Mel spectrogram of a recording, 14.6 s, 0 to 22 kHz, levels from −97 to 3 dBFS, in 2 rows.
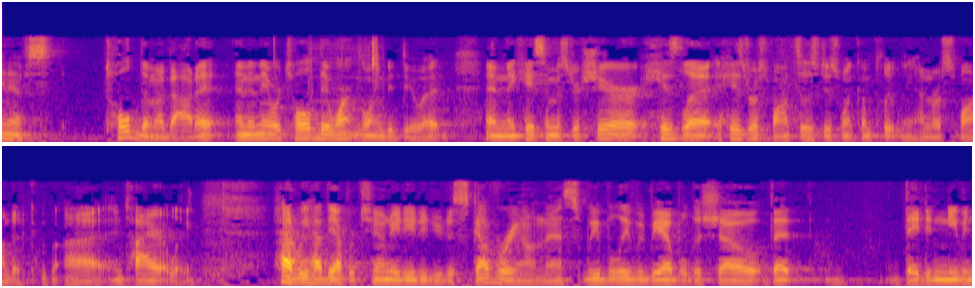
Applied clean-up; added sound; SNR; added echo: none; Camera; 12 dB; none.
